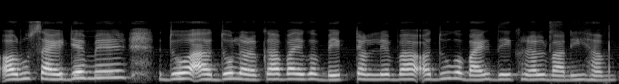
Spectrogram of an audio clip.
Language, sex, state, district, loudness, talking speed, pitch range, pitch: Bhojpuri, female, Uttar Pradesh, Deoria, -16 LUFS, 195 wpm, 225-255 Hz, 235 Hz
